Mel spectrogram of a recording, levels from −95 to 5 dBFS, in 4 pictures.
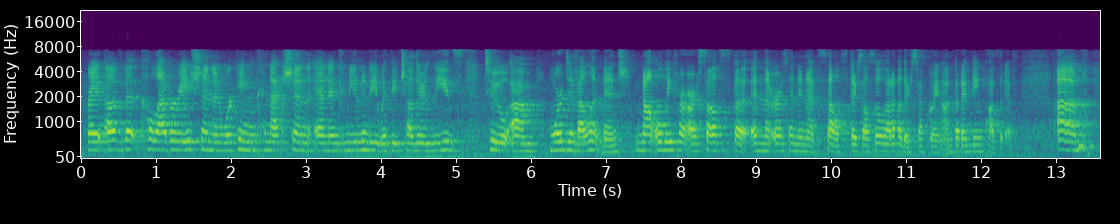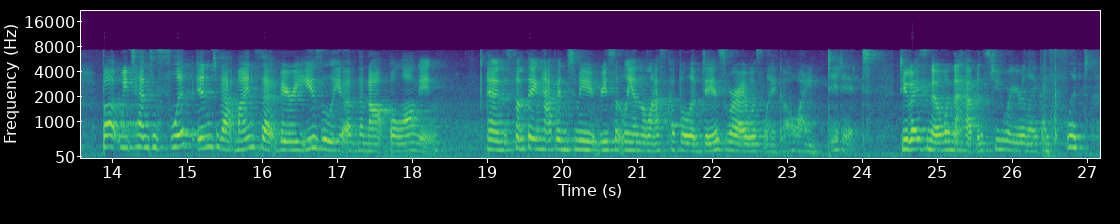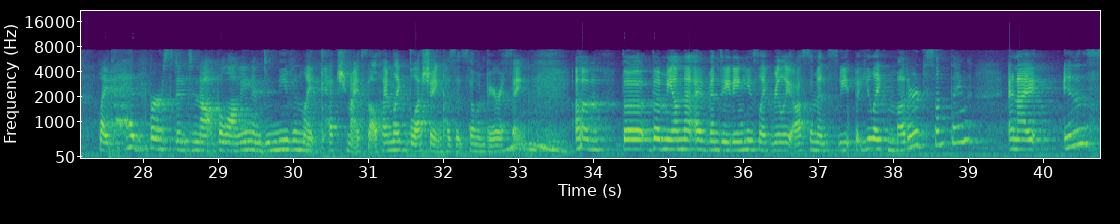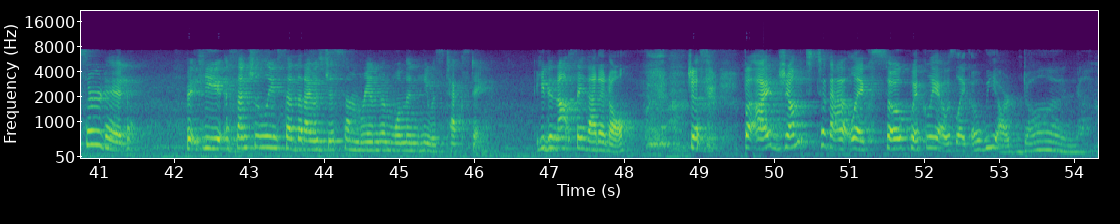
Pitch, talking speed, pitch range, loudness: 230 Hz, 185 wpm, 205-265 Hz, -16 LUFS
